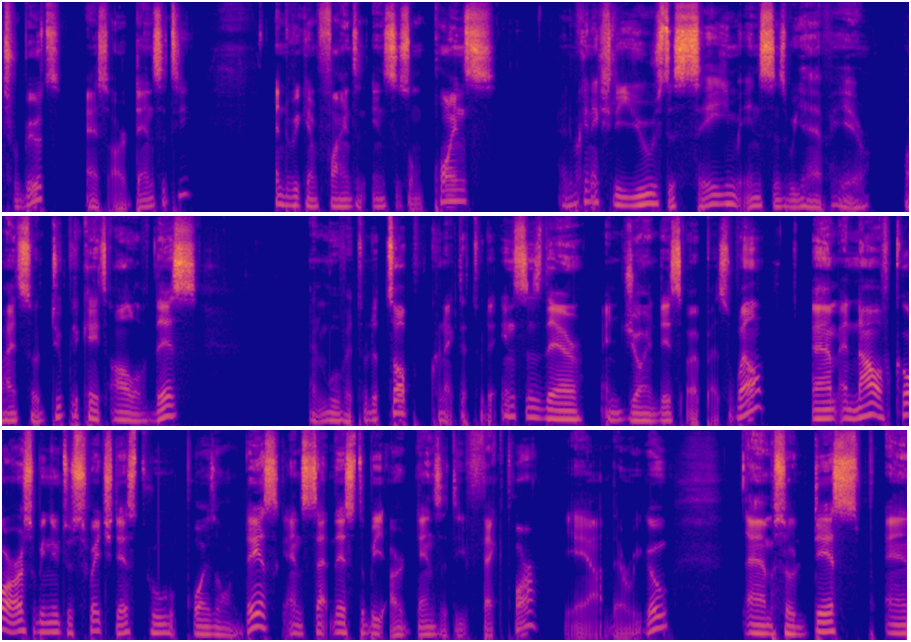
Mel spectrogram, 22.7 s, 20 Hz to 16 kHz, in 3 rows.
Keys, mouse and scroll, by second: 0.4-0.9 drag, 1.6 middle click, 2.4-5.0 drag, 5.4 middle click, 6.7 middle click, 7.2 click, 7.6 shift+click, 7.8 shift+click, 8.2 shift+click, 8.6 shift+click, 9.0 middle click, 9.4 shift+d, 10.7 click, 11.8 middle click, 12.7-13.7 drag, 14.9 middle click, 15.5 click, 15.9-16.7 drag, 17.7-18.6 drag, 21.2 click, 22.2 click.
